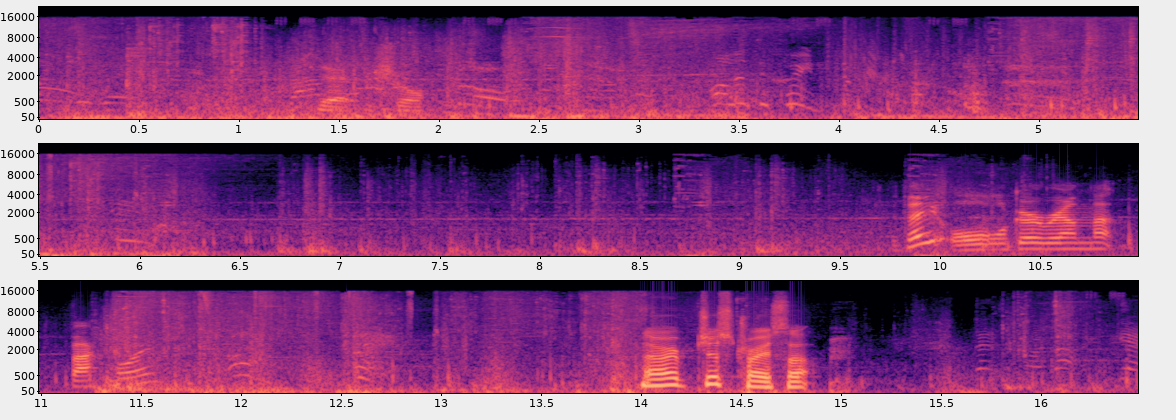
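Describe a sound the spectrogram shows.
Game weapons fire with bright zapping blasts.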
